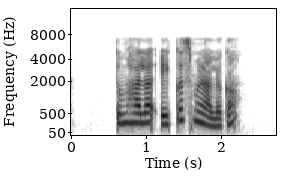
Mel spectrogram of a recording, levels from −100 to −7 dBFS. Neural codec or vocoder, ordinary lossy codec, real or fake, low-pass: none; none; real; 7.2 kHz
